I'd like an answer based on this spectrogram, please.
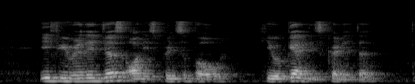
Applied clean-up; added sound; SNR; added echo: none; none; none; reverberation time 0.4 s.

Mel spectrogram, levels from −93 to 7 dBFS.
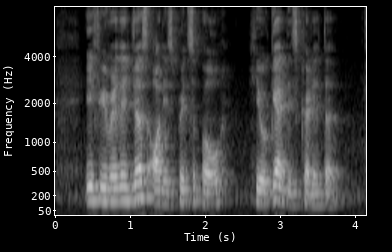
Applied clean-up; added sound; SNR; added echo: none; none; none; none.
